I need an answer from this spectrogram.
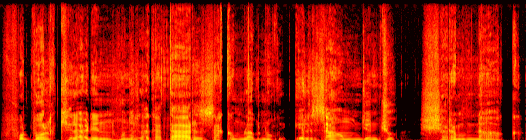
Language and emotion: Kashmiri, disgusted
